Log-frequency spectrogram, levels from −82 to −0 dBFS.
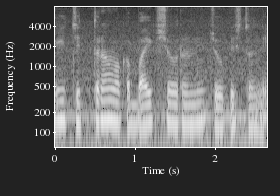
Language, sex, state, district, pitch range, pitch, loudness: Telugu, male, Telangana, Hyderabad, 130-150 Hz, 140 Hz, -16 LUFS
